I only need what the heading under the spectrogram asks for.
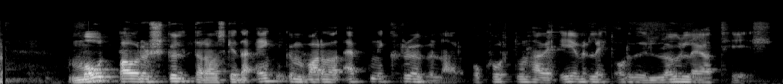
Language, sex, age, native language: Icelandic, male, 20-29, Icelandic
